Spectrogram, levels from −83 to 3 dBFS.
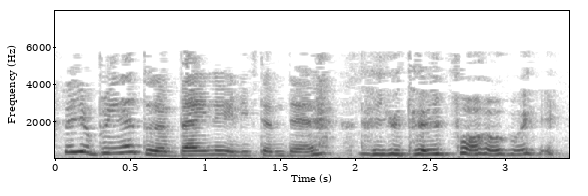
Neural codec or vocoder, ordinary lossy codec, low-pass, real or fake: none; MP3, 24 kbps; 7.2 kHz; real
